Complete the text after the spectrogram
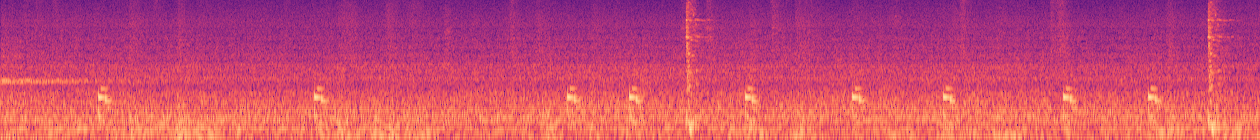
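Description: Short electronic blips sound as a menu selection moves.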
